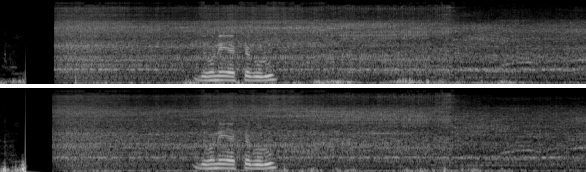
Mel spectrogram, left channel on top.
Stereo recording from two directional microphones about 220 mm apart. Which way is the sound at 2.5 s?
45° left (ahead or behind).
